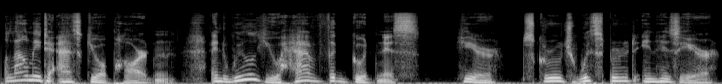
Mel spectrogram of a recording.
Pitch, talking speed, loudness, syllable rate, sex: 120 Hz, 140 wpm, -17 LUFS, 4.0 syllables/s, male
